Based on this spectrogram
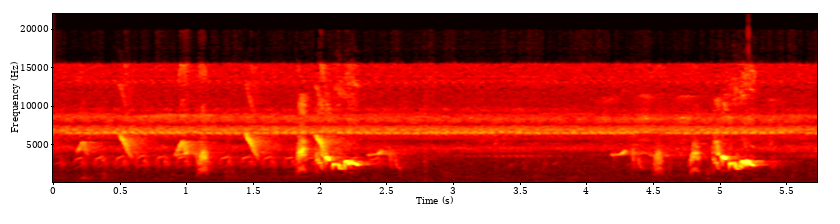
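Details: Two short chirp bursts about three seconds apart, preceded by a rapid run of insect-like ticks, with a steady high hiss throughout, played as filler sound against rivals.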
